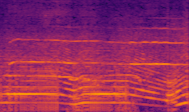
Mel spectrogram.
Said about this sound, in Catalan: Estem sortint al carrer, ens persegueixen. Mm. Ens persegueixen amb una motoserra.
